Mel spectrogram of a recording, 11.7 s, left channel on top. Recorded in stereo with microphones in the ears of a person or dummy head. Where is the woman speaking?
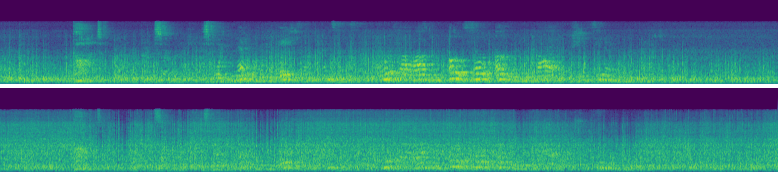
35° left (ahead or behind), 3.5 m.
